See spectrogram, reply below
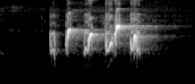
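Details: Stripe-throated bulbul, a new decoy bird used for luring, with a good singing style: one bubbly phrase of about six quick warbled notes lasting about a second, against a clean, quiet background.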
